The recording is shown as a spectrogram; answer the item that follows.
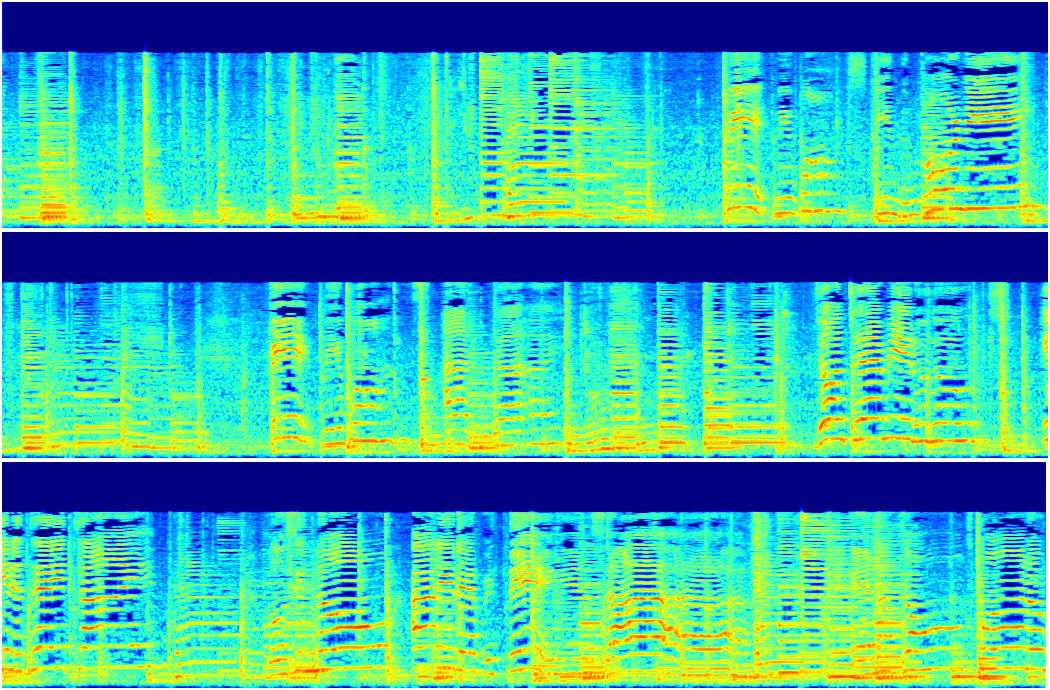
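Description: Acoustic guitar playing a blues song, with a woman singing over it from several seconds in.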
